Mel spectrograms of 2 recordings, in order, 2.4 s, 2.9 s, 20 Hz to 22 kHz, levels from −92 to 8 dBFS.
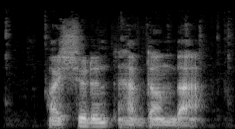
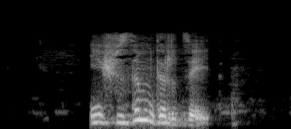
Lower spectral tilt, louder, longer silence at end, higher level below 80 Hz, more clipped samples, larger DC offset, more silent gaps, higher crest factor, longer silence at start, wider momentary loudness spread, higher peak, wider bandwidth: second, -4.5 dB/octave vs -6 dB/octave; second, -21 LUFS vs -16 LUFS; second, 0.35 s vs 0.85 s; second, -66 dBFS vs -60 dBFS; neither; neither; neither; about the same, 18 dB vs 16 dB; second, 0.45 s vs 0.9 s; about the same, 6 LU vs 8 LU; about the same, -4 dBFS vs -2 dBFS; first, 12.5 kHz vs 7.8 kHz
